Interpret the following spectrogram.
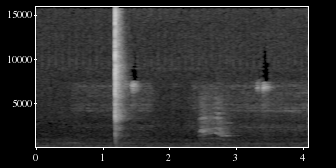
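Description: A pocket lighter struck once with a single sharp click about a second in, then a faint, brief, high-pitched sound a little past the middle, over quiet room tone.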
